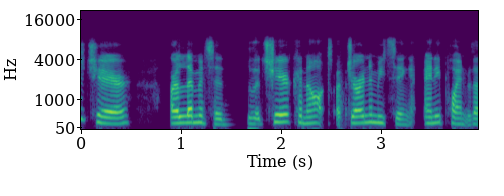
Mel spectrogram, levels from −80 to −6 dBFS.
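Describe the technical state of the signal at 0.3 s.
At 0.3 s the speech comes through intact, with only the band-limited character of a normally working WebRTC call path, its highs stopping at around 8 kHz.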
